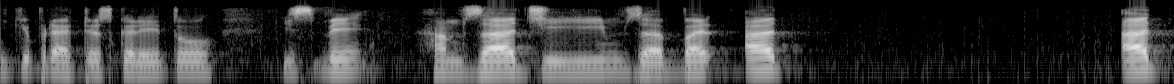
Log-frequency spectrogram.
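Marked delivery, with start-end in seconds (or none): 3.7-5.8 اج shut hard on the ج; stopped jeem. Shown as a demonstration. Teacher practising jeem with students, اج stopped. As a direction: stop اج dead on the jeem. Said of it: "اج کیا تو ہماری جو شدہ کی کوالٹی ہو گئی".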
